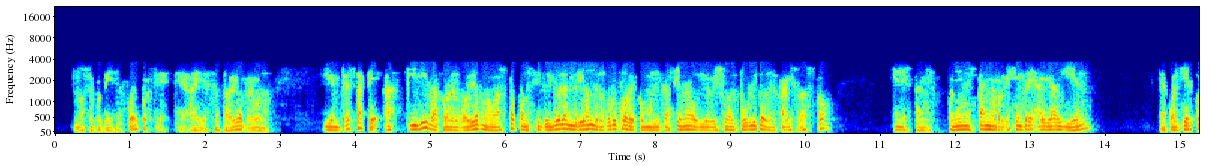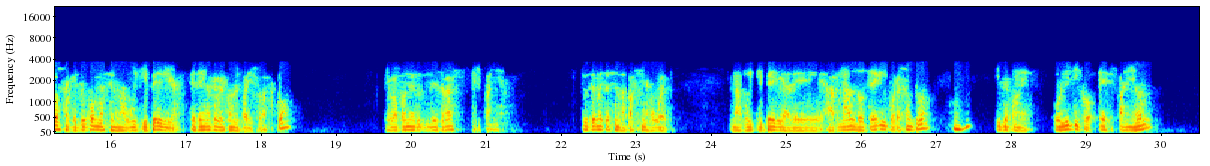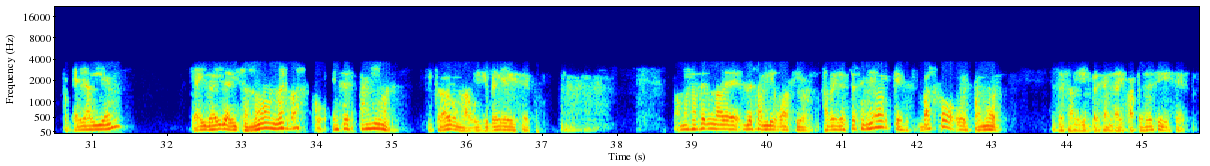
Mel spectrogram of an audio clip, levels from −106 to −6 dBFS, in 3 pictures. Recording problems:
garbled, watery; badly

